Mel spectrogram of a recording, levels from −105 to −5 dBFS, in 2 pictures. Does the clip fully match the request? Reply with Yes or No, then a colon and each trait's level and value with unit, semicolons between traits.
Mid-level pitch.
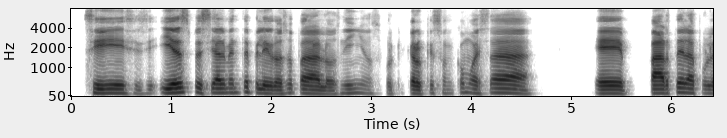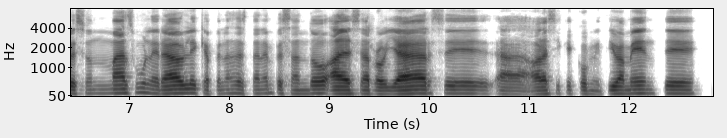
No: low, 130 Hz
